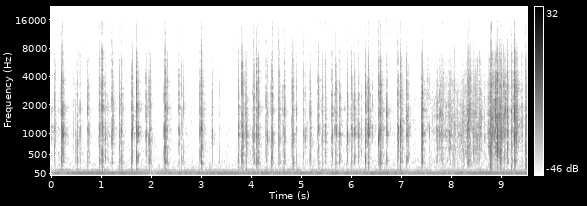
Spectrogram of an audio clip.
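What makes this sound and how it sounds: Long fingernails tap and scratch a small clear plastic cube box full of craft gems, making quick, bright, crisp clicks that come in uneven clusters over a steady low hum. Toward the end, the tapping turns into a denser, brighter scratching rustle before it fades.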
